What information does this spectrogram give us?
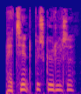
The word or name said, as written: patentbeskyttelse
